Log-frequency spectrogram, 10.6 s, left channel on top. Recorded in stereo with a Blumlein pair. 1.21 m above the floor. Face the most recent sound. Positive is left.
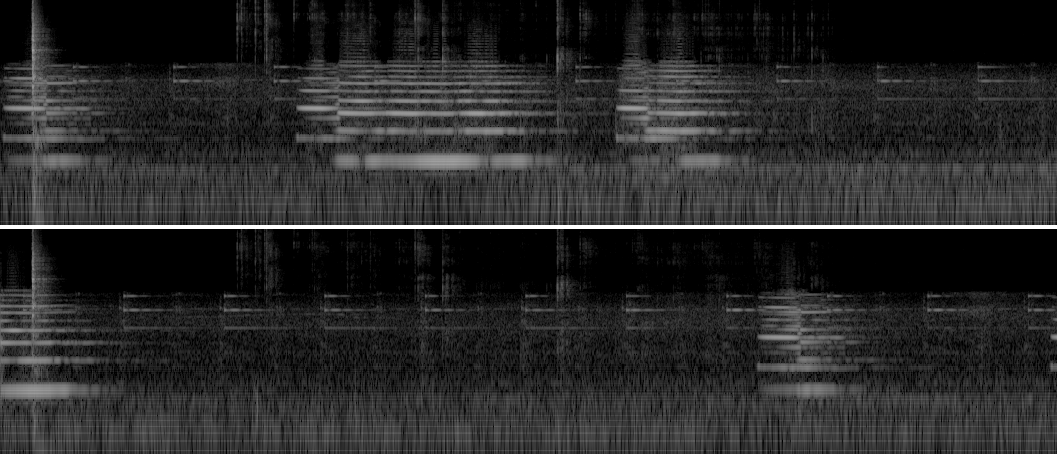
turn(degrees=70)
